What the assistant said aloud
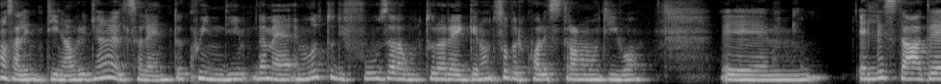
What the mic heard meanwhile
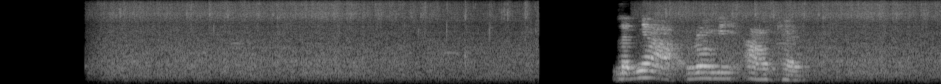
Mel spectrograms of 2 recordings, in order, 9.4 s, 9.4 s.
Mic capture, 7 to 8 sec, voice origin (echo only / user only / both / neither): user only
